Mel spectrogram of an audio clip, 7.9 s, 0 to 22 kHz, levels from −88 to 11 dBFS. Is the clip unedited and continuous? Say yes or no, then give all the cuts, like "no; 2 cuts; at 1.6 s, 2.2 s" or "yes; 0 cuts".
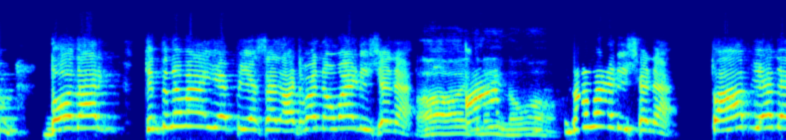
yes; 0 cuts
